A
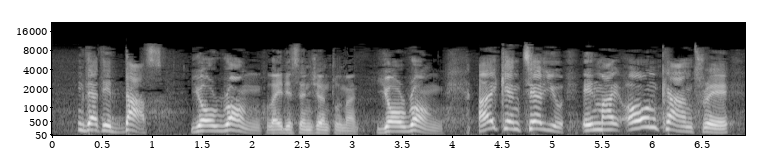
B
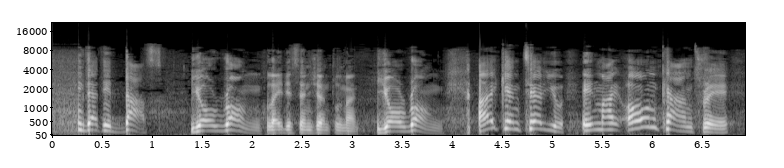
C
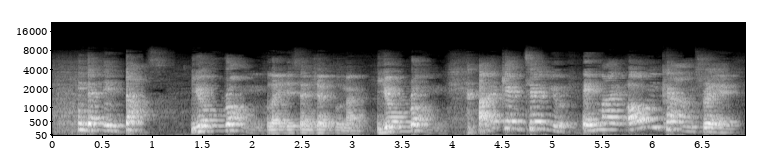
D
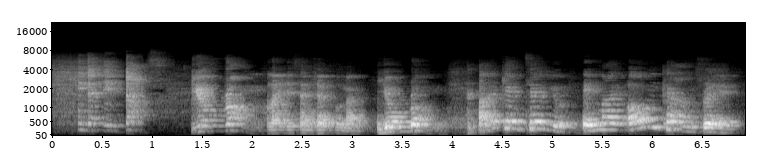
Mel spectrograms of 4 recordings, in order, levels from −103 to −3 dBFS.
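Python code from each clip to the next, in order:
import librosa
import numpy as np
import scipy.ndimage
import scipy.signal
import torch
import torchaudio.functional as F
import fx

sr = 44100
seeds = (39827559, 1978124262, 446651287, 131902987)

y1 = fx.transient(x, sr, attack_db=12, sustain_db=-4)
y1 = fx.band_squash(y1, sr, depth_pct=70)
y1 = y1 * librosa.db_to_amplitude(-8.5)
y2 = scipy.signal.sosfilt(scipy.signal.bessel(6, 3000.0, 'lowpass', norm='mag', fs=sr, output='sos'), y1)
y2 = fx.rev_gated(y2, sr, seeds[0], gate_ms=170, shape='falling', drr_db=-4.0)
y2 = y2 * librosa.db_to_amplitude(1.0)
y3 = fx.filter_sweep_bandpass(y2, sr, from_hz=3200.0, to_hz=410.0, start_s=0.61, end_s=3.28, q=1.7)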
